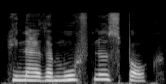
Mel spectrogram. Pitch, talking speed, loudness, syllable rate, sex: 195 Hz, 180 wpm, -16 LUFS, 5.1 syllables/s, female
